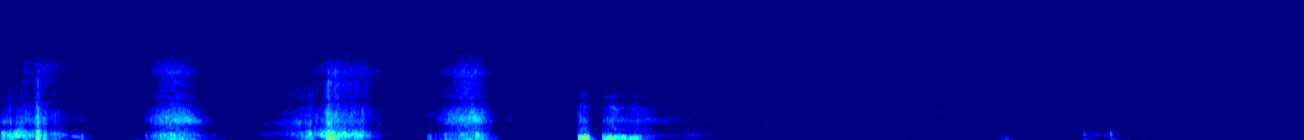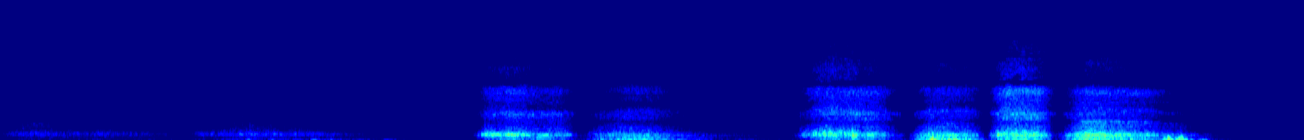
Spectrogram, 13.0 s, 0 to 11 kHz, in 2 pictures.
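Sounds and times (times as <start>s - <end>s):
person breathing: 0.0s - 2.6s, 6.4s - 12.6s
loud gasping inhalations: 8.9s - 12.6s.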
